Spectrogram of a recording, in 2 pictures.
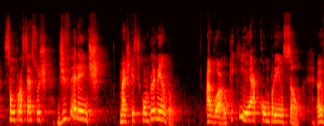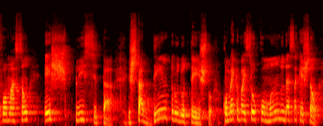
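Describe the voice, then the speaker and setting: Brazilian male teacher, upbeat and direct, higher voice, roomy echoey sound. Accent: Brazilian Portuguese. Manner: lively, talks straight to students with rhetorical questions. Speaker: Portuguese teacher for exam prep. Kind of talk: exam-prep video lesson. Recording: echoey room.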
